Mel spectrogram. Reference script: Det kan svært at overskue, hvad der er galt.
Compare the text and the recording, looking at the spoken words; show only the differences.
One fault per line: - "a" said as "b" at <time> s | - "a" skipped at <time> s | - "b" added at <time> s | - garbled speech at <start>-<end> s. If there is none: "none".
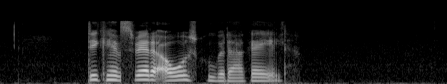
none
